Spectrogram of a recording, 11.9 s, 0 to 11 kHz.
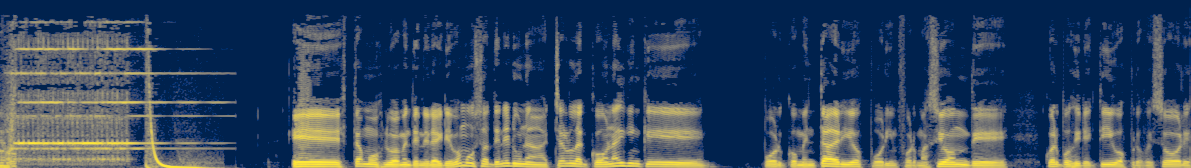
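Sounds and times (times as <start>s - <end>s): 
telephone ringing on an outgoing call: 0.0s - 2.4s
speech: 1.5s - 1.9s, 2.9s - 11.9s
sharp falling electronic sweep: 1.5s - 2.3s.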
